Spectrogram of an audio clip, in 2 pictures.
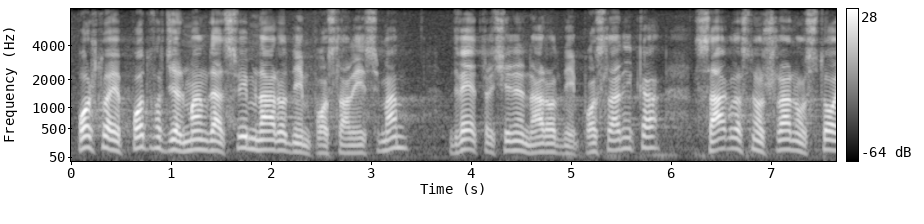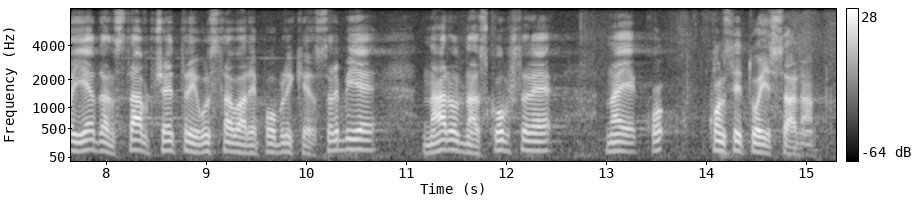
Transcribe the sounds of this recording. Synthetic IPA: po̞ʃt̪oje̞po̞t̪ʋr̩d͡ʑenmand̪aːt̪sʋimnaːɾo̞d̪nimposlˠanit̪sima | d̪ʋeːt̪ɾet͡ɕine̞naːɾo̞d̪nihposlˠaniːka | saːɡlˠasnot͡ʃlanust̪o̞ːijed̪anst̪aʋt͡ʃet̪iɾiuːst̪aːʋaɾe̞publikḛsr̩bije̞ | naːɾo̞d̪naskupʃt̪ina | naje̞ | ko̞nst̪it̪uisa̰ːna̰

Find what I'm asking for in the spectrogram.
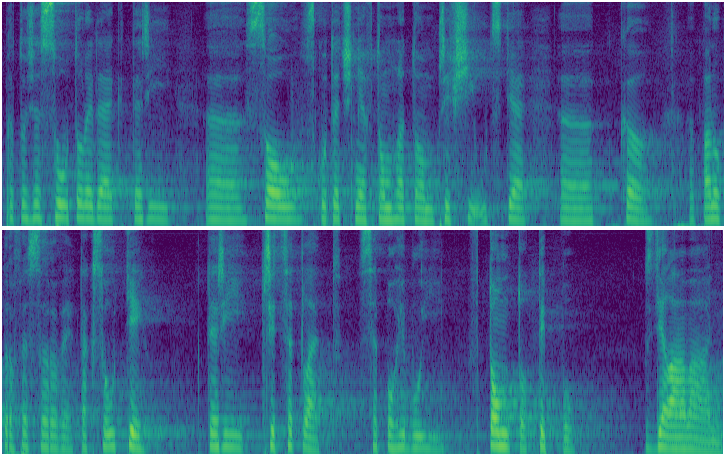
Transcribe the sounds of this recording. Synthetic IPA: pɾot̪o̞ʒɛso̞wt̪o̞lɪdɛːkt̪ɛriː | so̞wskut̪ɛt͡ʃɲɛft̪o̞mɦlɛt̪o̞mpr̥ɪfʃiːʔuːt͡scɛ | k | panupɾo̞fɛso̞ɾovɪt̪akso̞wcɪkt̪ɛriːt̪r̝̥ɪt͡sɛt̪lɛt̪sɛpo̞ɦɪbujiːft̪o̞mt̪o̞t̪ɪpu | vzɟɛlaːvaːɲḭː

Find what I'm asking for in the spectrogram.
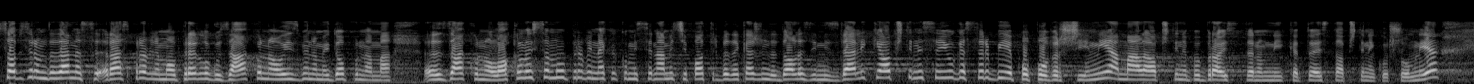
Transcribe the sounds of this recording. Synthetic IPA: sobziɾo̞md̪ad̪anasɾaspɾavʎamoːpɾed̪lˠo̞ɡuzaːko̞naoizme̞namaid̪o̞punama | zaːko̞naolˠo̞kalˠno̞jsamoupɾaʋinekako̞mise̞namet͡ɕepo̞t̪ɾebad̪akaːʒemd̪ad̪o̞lˠazimizʋelike̞o̞pʃt̪ine̞sajuɡasr̩bije̞po̞po̞ʋr̩ʃiniamaːle̞opʃt̪ine̞po̞bɾojust̪ano̞ʋniːkat̪ojest̪o̞pʃt̪inekorʃumnija

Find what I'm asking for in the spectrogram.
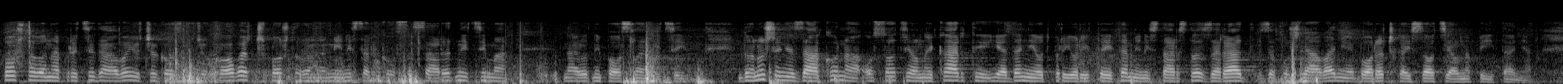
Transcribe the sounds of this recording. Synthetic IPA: po̞ʃt̪o̞ʋanapɾe̞t̪sje̞d̪aːʋajut͡ɕaɡo̞zpod͡ʑoko̞ʋat͡ʃpo̞ʃt̪o̞ʋanaminist̪aɾkosasaɾad̪nit̪simanaːɾo̞d̪nipo̞slˠanḭt̪si | d̪o̞no̞ʃe̞ɲe̞zaːko̞naʔo̞so̞t̪sialˠno̞jkaɾt̪ijed̪anjeo̞d̪pɾio̞ɾit̪e̞ːt̪aminist̪aːɾst̪ʋazaɾaːd̪zapo̞ʃʎaːʋaɲe̞bo̞ɾat͡ʃkaiso̞t̪sijalˠnapiːt̪aɲa̰

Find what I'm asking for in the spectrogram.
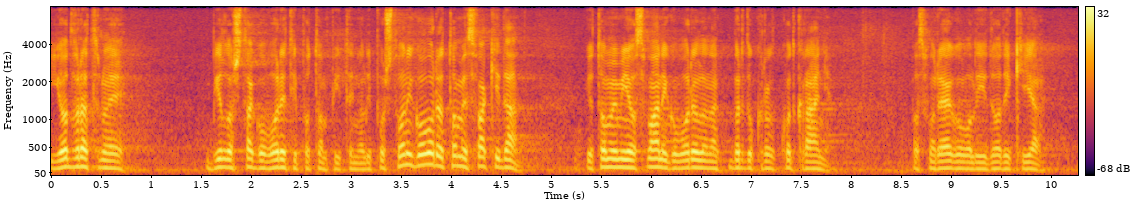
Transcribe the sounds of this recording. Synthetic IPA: io̞d̪ʋɾat̪noje̞ | biːlˠo̞ʃt̪aɡo̞ʋo̞ɾit̪ipo̞t̪o̞ːmpiːt̪aɲualipoʃt̪o̞o̞niɡo̞ʋo̞ɾeot̪o̞me̞sʋakid̪aːn | io̞t̪o̞memijeosmaːniɡo̞ʋo̞ɾilinabr̩d̪ukɾokod̪kɾaːɲa | pasmoɾeaɡo̞ʋaliːd̪o̞d̪ikijaː

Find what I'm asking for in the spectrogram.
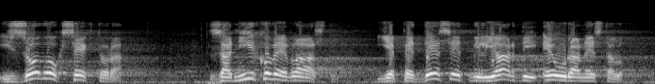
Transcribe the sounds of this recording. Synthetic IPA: izo̞ʋo̞ɡse̞kt̪o̞ɾa̰ | zaɲiːxo̞ʋe̞ʋlaːst̪i | jepe̞d̪e̞seːt̪milijaːɾd̪iːʔe̞uɾaːne̞st̪alo̰

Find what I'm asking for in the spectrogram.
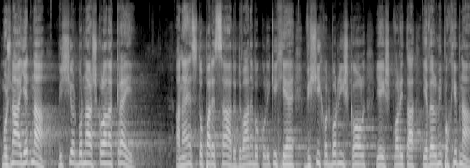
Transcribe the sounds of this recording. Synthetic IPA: mo̞ʒnaːjɛdnavɪʃiːo̞d̚bo̞ɾnaːʃko̞lanakɾajɪ | ʔanɛst̪o̞padɛsaːd̪dvanɛbo̞ko̞lɪkjɪxjɛvɪʃiːxʔo̞dbo̞ɾniːxʃko̞ljɛjɪxkvalɪt̪ajɛvɛlmɪpo̞xɪbnaː

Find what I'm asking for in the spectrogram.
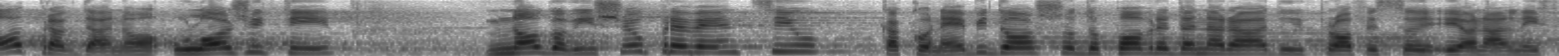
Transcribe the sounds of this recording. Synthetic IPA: opɾaʋd̪ano̞ulˠo̞ʒit̪i | mno̞ɡo̞ʋiʃeupɾe̞ʋe̞nt̪siju | kako̞nebid̪o̞ʃlod̪o̞po̞ʋɾe̞d̪anaɾaːd̪uipɾo̞fesonalˠnix

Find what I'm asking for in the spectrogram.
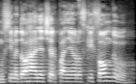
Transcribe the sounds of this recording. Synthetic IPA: musiːmɛd̪ɔɦaːɲact͡ʃɛɾpaɲɛɛʊɾɔpskiːxfɔnd̪uː

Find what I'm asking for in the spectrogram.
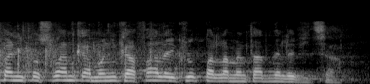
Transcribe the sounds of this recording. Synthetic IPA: paɲipɔswaŋkamɔɲikafalɛiklupːaɾlamɛnt̪aɾnɘlɛvʲit̪sa̰

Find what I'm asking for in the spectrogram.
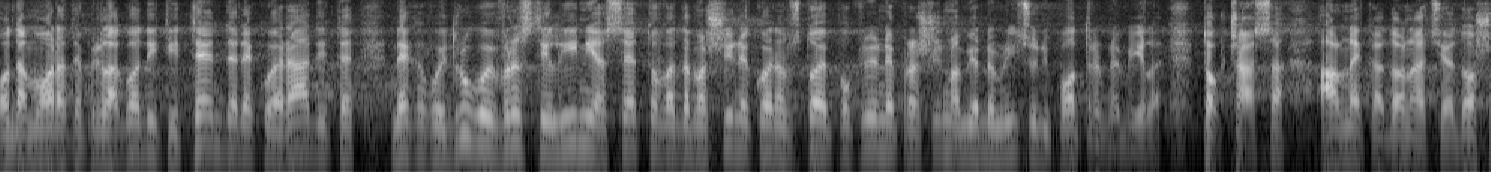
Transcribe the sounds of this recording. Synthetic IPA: o̞nd̪amo̞ːɾat̪e̞pɾilˠaɡo̞d̪it̪it̪end̪eɾeko̞jeɾaːd̪it̪e̞nekakʋoid̪ɾuɡo̞jʋr̩st̪iliːnijaset̪o̞ʋad̪amaʃineko̞je̞namst̪o̞jepo̞kɾienepɾaʃino̞mjeɾnamniːsunipo̞t̪ɾebnebḭːlḛt̪o̞ːɡt͡ʃa̰saa̰lnekad̪o̞naːt̪sijajed̪o̞ʃ

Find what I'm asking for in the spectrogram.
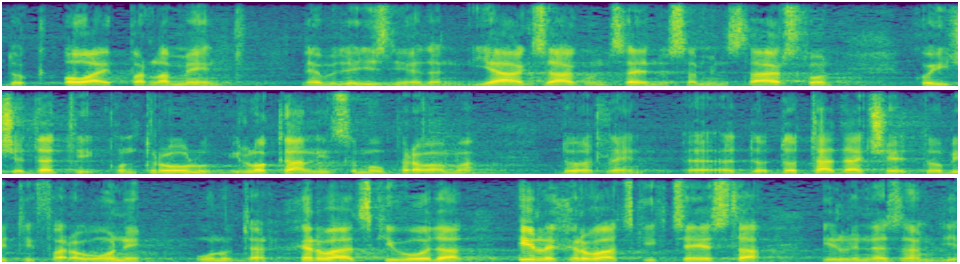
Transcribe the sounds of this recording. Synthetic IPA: d̪o̞ko̞ʋaːjpaɾlame̞nt̪ | nebud̪eizniojed̪a̰njaːkzaːko̞nzaje̞d̪no̞saminist̪aːɾst̪ʋo̞m | ko̞jit͡ɕe̞d̪at̪iko̞nt̪ɾo̞ːluḭlo̞kaːlniːmsamoupɾaʋama | d̪ot̪len | d̪od̪o̞t̪ad̪aːt͡ɕet̪o̞ːbit̪ifaɾaoːni | unut̪a̰ɾxr̩ʋaːt̪skiːhʋo̞ːd̪aːilixr̩ʋaːt̪skiːht̪se̞ːst̪aː | iline̞znaːmɡd̪jḛ

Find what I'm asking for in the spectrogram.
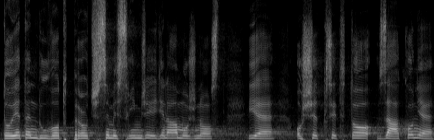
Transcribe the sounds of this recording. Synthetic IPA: t̪o̞jɛt̪ɛnduːvo̞t̪pɾo̞t͡ʃsɪmɪsliːmʒɛjɛɟɪnaːmo̞ʒno̞st̪ | jɛ | ʔo̞ʃɛt̪r̝̥ɪt̪ːo̞vzaːko̞ɲɛ

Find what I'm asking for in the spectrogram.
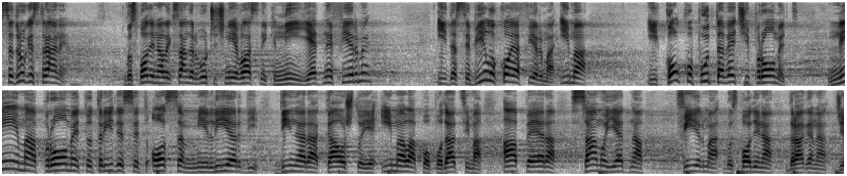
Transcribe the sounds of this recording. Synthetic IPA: sad̪ɾuɡe̞st̪ɾaːnḛ | ɡo̞spo̞d̪inale̞ksand̪aɾʋut͡ʂit͡ɕnijeʋlˠaːsniknijed̪ne̞fiɾme̞ | id̪ase̞biːlo̞ko̞jafiɾma̰ʔima | iko̞lko̞puːt̪aʋe̞t͡ɕipɾo̞ːme̞t̪neːmapɾo̞ːme̞t̪ot̪ɾiːd̪e̞se̞t̪o̞samːiliaɾd̪i | d̪inaɾakao̞ʃt̪o̞je̞ʔimalˠapo̞po̞d̪aːt̪sima̰ | apeeɾa | samo̞jed̪na | fiɾmaɡo̞spo̞d̪inad̪ɾaɡanad͡ʑe

